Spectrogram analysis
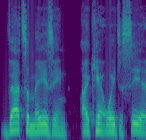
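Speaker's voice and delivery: ordinary delivery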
